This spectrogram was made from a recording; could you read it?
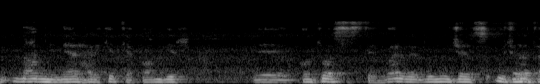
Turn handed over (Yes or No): No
